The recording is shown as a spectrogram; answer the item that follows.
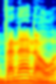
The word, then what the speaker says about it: Veneno: So, in this video, we're going to go over my opinion on this Lamborghini Venano as it's pronounced.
